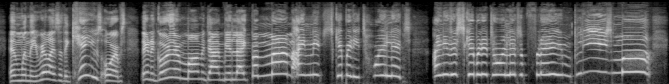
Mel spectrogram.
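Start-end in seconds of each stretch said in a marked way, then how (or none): 3.8-9.8 very high, slow put-on child voice. Speaker acts out a kid begging their mom, imitating a kid's voice. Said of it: "I don't have a good kid's voice".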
